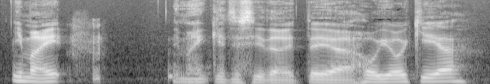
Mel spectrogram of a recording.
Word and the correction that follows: Heyoka: Is that how you say it? – Dang it, Heyoka.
